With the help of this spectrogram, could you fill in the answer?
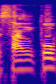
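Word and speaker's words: Tsangpo: टी सांगपो, लेकिन हम लोग बोलते क्या है, सांगपो बोलते हैं। मतलब टी जो है सो साइलेंट होता है, और ये अक्सर तिब्बत,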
